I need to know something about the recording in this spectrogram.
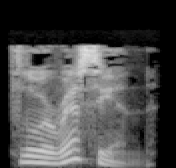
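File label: "fluorescein", British English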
